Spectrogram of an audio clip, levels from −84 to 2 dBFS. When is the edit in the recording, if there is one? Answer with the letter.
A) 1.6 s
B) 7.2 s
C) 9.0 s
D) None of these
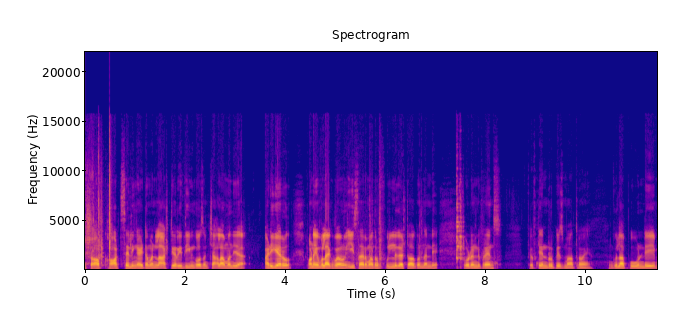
D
